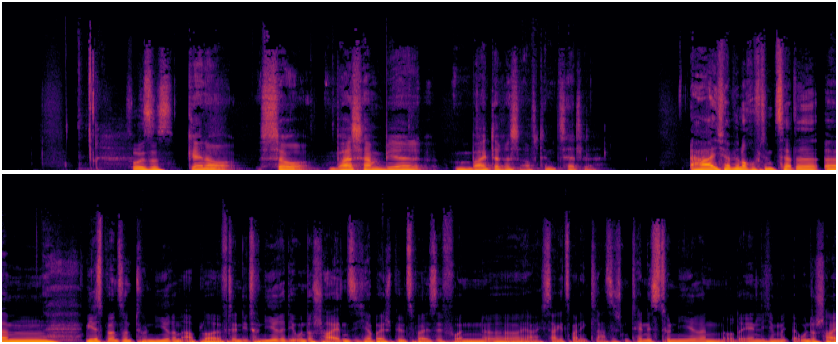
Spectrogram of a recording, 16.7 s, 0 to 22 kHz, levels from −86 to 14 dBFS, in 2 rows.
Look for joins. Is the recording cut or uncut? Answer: cut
